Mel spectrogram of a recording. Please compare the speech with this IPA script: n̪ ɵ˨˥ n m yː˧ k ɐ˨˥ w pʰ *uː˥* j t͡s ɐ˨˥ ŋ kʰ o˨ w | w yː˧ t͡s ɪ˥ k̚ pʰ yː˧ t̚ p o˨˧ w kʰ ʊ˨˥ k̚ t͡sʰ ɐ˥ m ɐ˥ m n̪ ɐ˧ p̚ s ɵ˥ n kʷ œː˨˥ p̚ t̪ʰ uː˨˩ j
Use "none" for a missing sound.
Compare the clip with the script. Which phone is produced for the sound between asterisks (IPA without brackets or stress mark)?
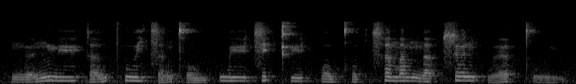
uː˥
